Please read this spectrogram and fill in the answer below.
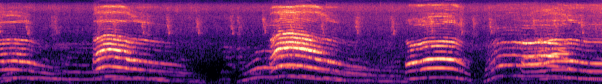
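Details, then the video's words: Cats quarrelling over territory: a series of long, wavering yowls, each swelling and sliding up then down in pitch, in four loud surges separated by quieter moaning, with one brief gap near the middle. "Kucing Berantem Rebutan Wilayah"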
